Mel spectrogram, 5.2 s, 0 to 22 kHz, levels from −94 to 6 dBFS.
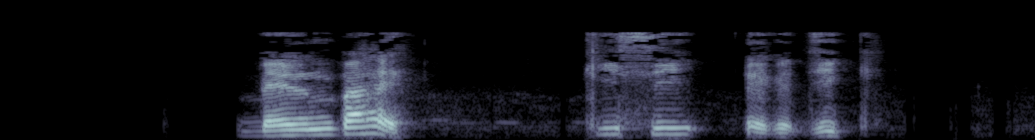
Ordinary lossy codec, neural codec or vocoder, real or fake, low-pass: MP3, 32 kbps; codec, 44.1 kHz, 7.8 kbps, DAC; fake; 10.8 kHz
